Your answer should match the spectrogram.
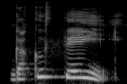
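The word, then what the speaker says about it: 学生: as kakuste not literally gakusei but when you pronounce them together it's like the pronunciation is very different than the hiragana characters so the u sound in the letter ku is not pronounced it's simply g sound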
